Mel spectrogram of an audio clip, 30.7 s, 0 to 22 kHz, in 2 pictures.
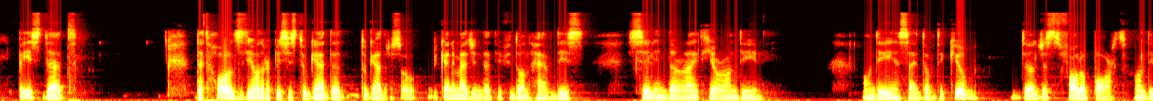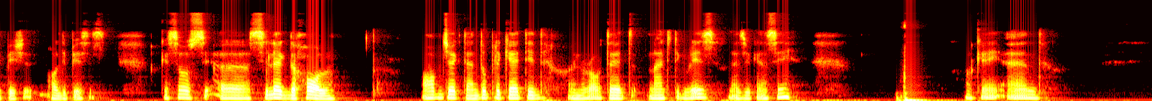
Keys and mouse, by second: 3.2-5.0 middle drag, 3.6 e, 4.3 s, 8.4-10.5 drag, 9.0 e, 11.0-12.0 drag, 11.2 a, 11.7 a, 14.0 shift+d, 15.4 r, 21.8 a, 22.2 z, 22.8 click, 26.0-27.7 right drag, 27.7 l.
